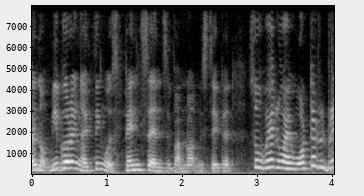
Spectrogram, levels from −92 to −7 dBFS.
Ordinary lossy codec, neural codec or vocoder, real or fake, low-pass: none; none; real; none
